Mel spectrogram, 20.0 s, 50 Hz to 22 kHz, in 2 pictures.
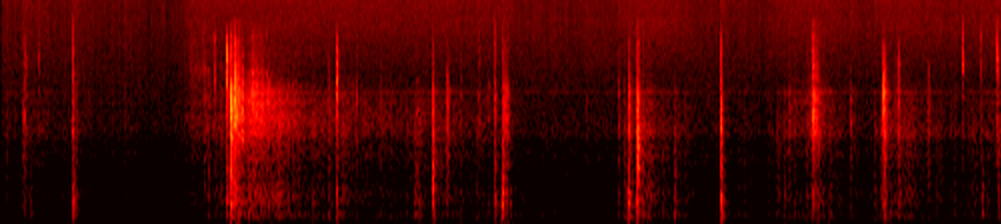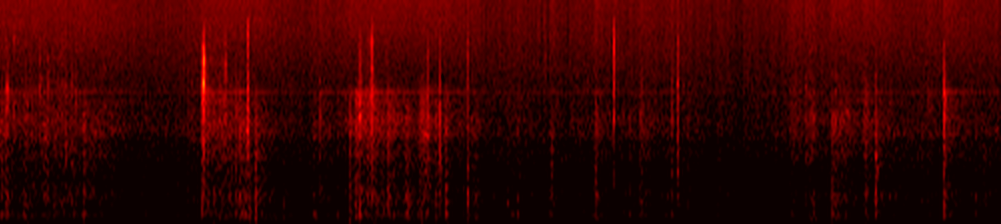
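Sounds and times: faint clicks and taps: 0:06.2 - 0:07.4, 0:08.1 - 0:10.8.

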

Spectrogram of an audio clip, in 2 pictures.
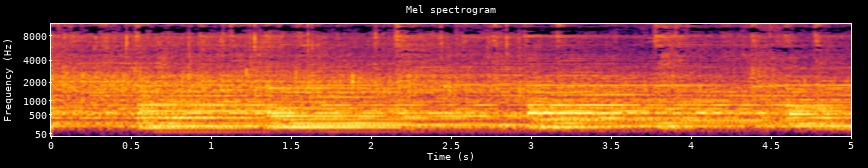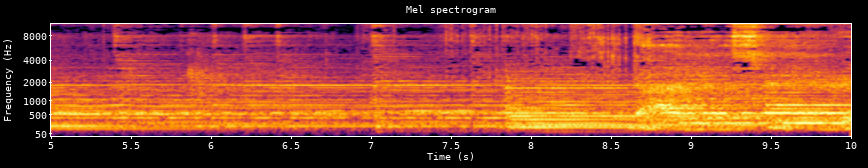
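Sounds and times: praise and worship music: 0:00.0 - 0:10.0.

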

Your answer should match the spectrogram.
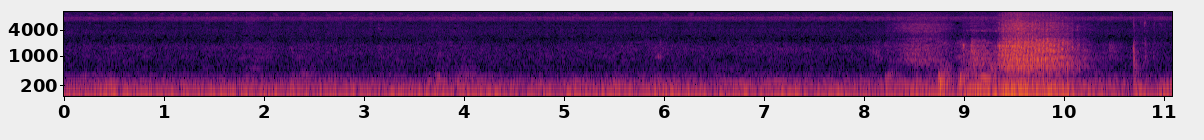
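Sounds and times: horse calling: 0:08.2 - 0:10.4.

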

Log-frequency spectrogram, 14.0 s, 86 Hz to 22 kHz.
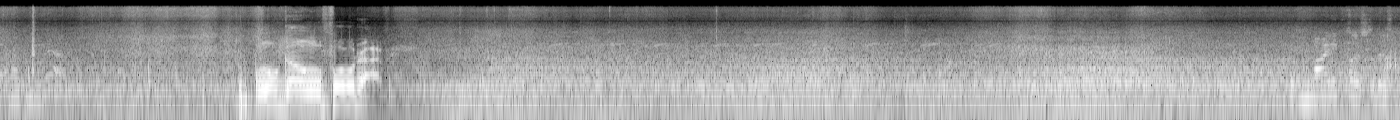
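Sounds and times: road and wind noise: 0:00.0 - 0:14.0
truck engine under load: 0:00.0 - 0:14.0.

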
